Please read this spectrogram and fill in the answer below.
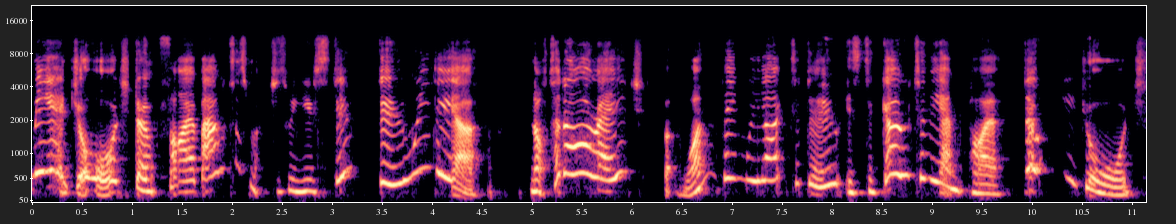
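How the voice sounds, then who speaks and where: Using a put-on character voice, a woman talks squeaky and extremely high-pitched at a fairly slow pace. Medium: read story. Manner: chatty, breathless.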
